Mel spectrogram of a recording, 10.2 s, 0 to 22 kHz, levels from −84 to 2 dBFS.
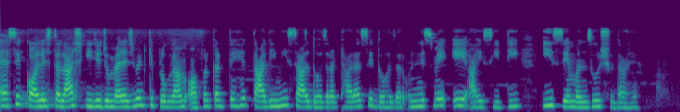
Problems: none marked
